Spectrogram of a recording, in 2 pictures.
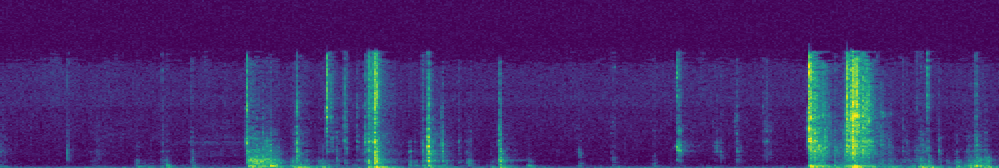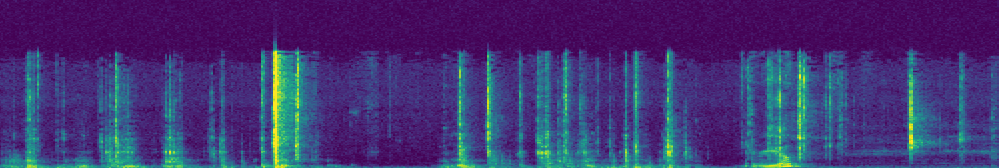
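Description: Lego bricks being pried apart and handled: runs of small plastic clicks and rattles, a short spell about two seconds in and a longer, busier one from about five seconds to ten.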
